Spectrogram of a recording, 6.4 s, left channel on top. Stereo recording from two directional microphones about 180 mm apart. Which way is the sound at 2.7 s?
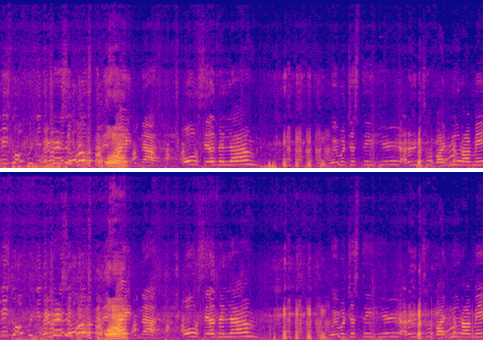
40° left (ahead or behind).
